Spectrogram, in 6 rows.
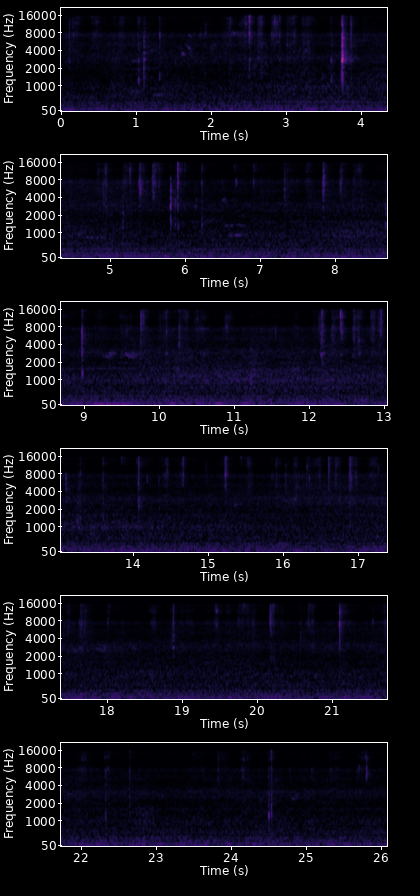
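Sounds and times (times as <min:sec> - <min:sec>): steady low hum: 0:00.0 - 0:26.0
wet dabbing of pastry brush: 0:00.0 - 0:26.0.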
